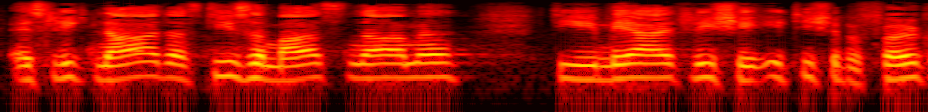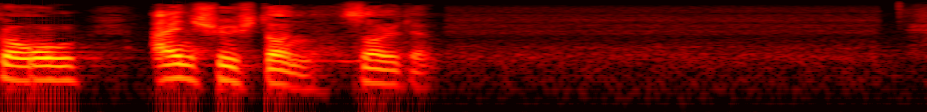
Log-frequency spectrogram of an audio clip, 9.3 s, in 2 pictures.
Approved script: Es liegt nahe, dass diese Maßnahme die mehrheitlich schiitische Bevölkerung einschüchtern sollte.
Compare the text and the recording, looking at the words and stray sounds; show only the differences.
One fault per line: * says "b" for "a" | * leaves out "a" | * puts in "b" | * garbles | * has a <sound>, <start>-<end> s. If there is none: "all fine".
all fine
